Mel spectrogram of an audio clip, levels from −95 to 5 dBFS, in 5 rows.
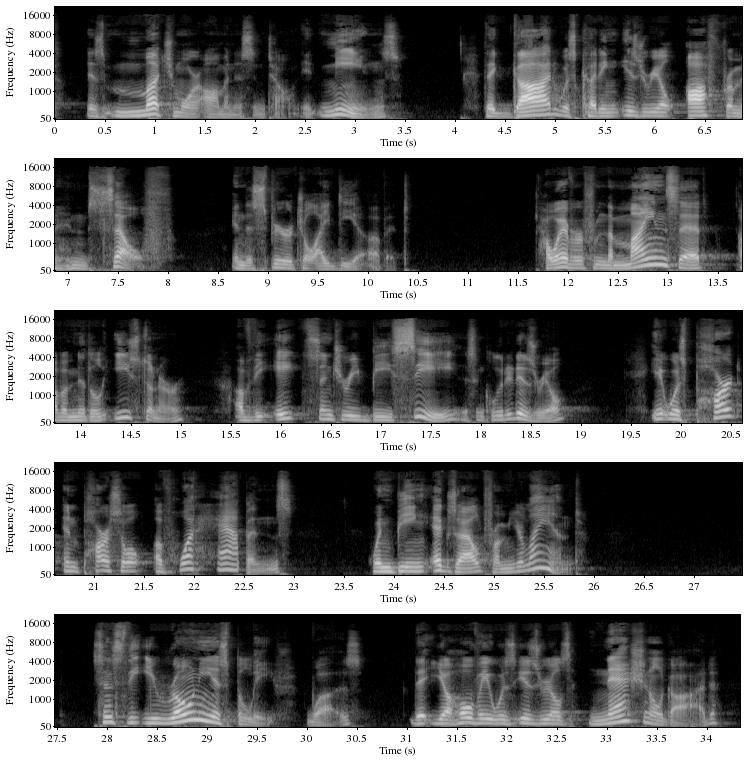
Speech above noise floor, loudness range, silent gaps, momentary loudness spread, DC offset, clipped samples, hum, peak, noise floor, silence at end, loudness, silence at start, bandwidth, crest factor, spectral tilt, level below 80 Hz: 53 dB; 9 LU; none; 17 LU; under 0.1%; under 0.1%; none; 0 dBFS; -76 dBFS; 0.25 s; -23 LUFS; 0.35 s; 16.5 kHz; 24 dB; -5 dB/octave; -54 dBFS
